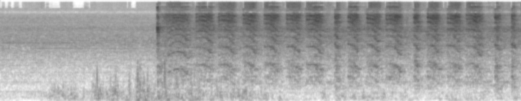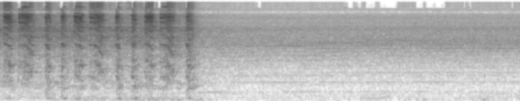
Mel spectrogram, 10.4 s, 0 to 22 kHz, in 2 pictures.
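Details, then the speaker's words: VW 1.6 naturally aspirated diesel swapped into a Ford Ranger, first start after rebuild with a new piston and cylinder head following a shattered cylinder 1 exhaust valve: after cranking, loud uneven clatter pulsing two or three times a second, vibrating far more than normal. Cause suspected, not confirmed. "yeah normally vibrates a lot but that seems like a lot more than normal more vition"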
